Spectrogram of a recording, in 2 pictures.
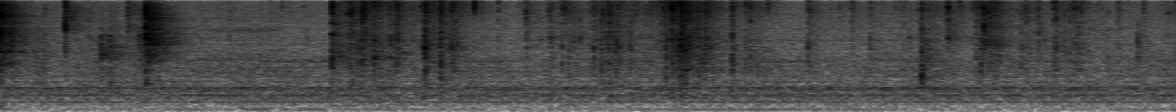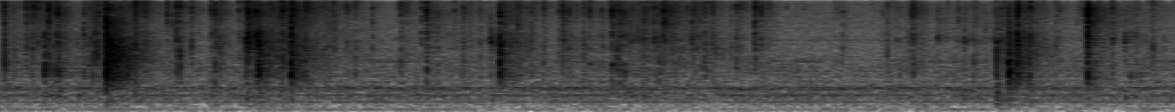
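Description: A craft knife scrapes and shaves a small, hand-held piece of solid pink bar soap with a crosshatched surface, gripped by long nails. Bright, crisp scraping and crackling ticks come in quick bursts, with sharper snaps standing out, over a faint steady hum.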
